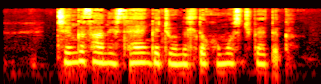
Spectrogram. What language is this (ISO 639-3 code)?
mon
